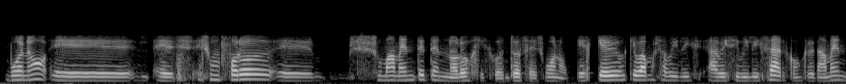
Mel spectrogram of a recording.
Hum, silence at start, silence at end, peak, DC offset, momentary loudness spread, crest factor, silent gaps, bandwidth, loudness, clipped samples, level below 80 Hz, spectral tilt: none; 0.05 s; 0 s; -2 dBFS; under 0.1%; 11 LU; 22 dB; none; 4.5 kHz; -24 LUFS; under 0.1%; -64 dBFS; -7 dB/octave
